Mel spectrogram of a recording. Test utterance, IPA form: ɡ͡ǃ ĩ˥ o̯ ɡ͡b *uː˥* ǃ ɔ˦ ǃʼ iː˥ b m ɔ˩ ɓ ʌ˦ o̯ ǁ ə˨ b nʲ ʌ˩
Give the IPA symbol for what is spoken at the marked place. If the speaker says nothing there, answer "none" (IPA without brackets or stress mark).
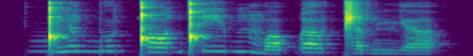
u˥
